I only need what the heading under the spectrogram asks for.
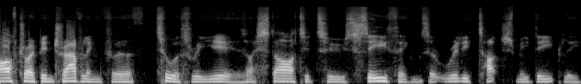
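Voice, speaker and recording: A somewhat breathy man with an English accent speaks at medium pitch with fairly even intonation, the sound dry and close with no echo on a very clean recording with a silent background. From England. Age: 60s. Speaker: author. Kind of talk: interview.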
